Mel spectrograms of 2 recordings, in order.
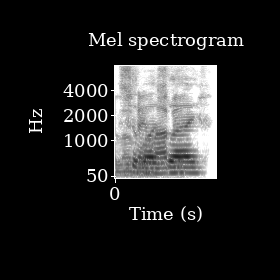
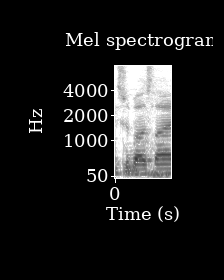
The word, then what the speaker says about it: Szoboszlai: That's a Szoboszlai. I'm saying Szoboszlai.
